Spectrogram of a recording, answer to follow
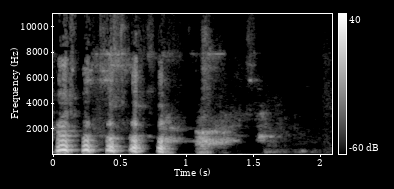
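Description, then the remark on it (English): Two pet dogs growl at each other: a quick, even run of five rough, throaty bursts, then a longer ragged snarl that trails off into quiet. “Sorry, my dogs are growling at each other.”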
